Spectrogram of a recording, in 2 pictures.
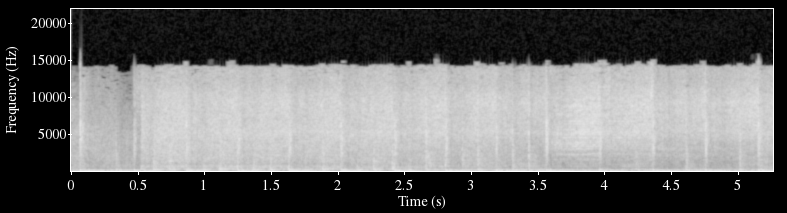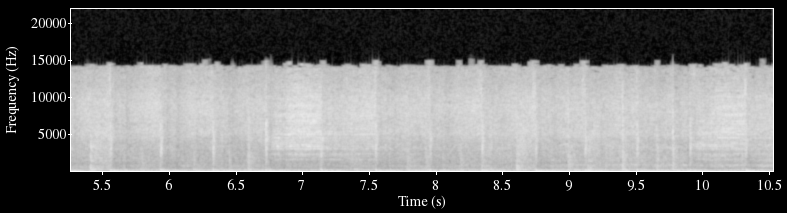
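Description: Live rock drum solo on a Pearl drum kit: steady bass drum beats about three a second, with snare and cymbal hits over them.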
